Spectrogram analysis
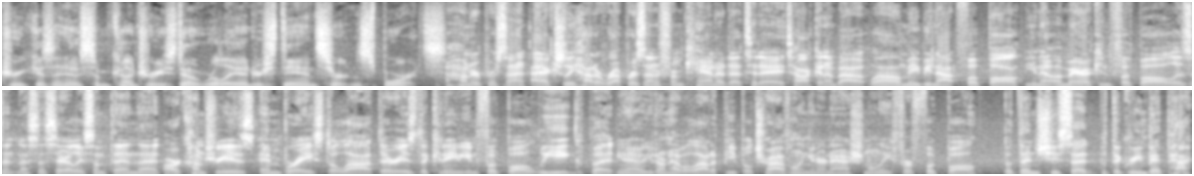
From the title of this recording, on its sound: Live From IPW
